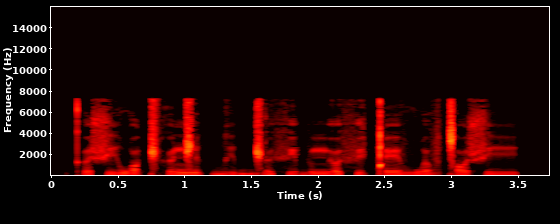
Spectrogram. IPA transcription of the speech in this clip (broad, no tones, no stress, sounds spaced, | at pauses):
kʼ ə ʃ i w ɔ ǁʰ ʏ ŋ͡ǁ i p b i b ɡ͡ǁ ʏ fʲ e b ʏ mʲ ɔ fʲ ə ǃ e v w ə v ǀ ɔ ʃ i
